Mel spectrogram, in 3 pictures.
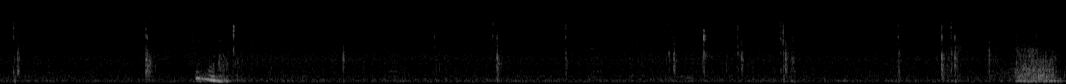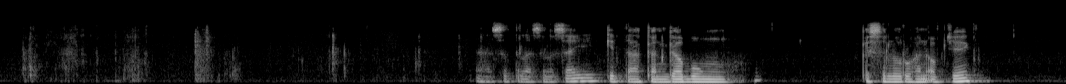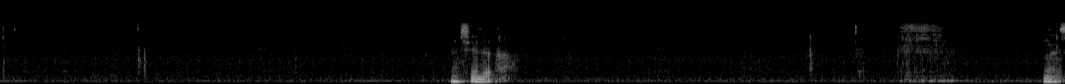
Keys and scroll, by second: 2.7 ctrl+z, 6.6 ctrl+z, 11.6 ctrl+z, 29.0 ctrl+z.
